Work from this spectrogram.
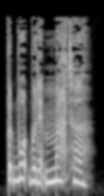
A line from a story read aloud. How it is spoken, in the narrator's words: She said with a sigh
